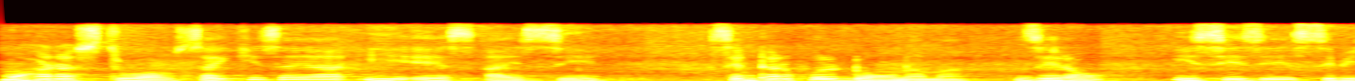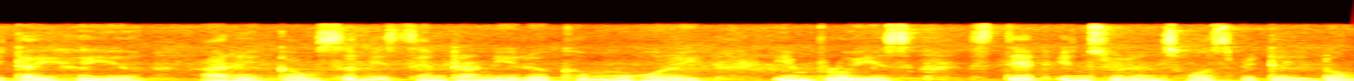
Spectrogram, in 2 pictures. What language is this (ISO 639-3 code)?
brx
